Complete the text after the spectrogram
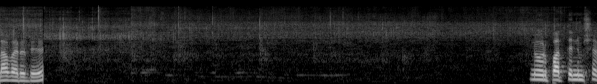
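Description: Food sizzles softly on a hot pan.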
